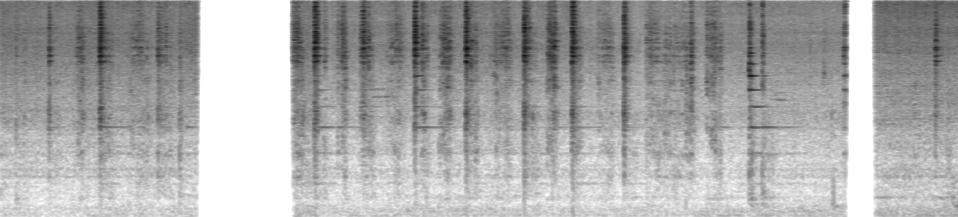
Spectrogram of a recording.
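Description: Masala for pav bhaji stirred and sautéed in hot oil: a spoon clinks and scrapes against the pan in quick irregular strokes over a soft sizzle, with short silent gaps.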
